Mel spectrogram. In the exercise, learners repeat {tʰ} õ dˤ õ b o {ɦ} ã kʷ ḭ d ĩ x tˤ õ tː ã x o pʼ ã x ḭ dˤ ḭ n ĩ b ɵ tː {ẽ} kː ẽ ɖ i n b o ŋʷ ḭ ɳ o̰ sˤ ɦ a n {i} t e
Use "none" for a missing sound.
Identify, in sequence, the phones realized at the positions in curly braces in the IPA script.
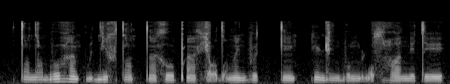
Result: t̪, ɦ, ẽ, e

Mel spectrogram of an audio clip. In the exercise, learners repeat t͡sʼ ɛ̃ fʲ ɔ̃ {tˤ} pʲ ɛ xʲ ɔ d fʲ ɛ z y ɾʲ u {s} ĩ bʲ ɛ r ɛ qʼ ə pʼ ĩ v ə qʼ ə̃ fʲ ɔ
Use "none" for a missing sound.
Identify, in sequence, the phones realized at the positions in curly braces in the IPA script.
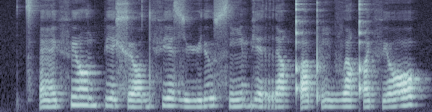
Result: d, s

